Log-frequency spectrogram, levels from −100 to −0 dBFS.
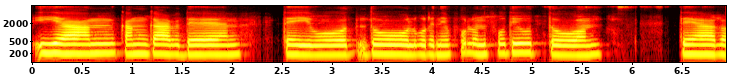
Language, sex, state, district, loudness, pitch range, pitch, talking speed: Chakma, female, Tripura, West Tripura, -19 LUFS, 195-210 Hz, 200 Hz, 105 wpm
